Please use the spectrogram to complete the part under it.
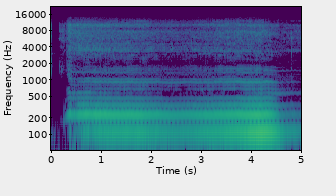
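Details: Bumblebee visiting a vibrant yellow orchid, filmed in natural light: a loud, steady low buzz rises in at the start and holds an even hum for about five seconds, swelling slightly near the end before easing off.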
